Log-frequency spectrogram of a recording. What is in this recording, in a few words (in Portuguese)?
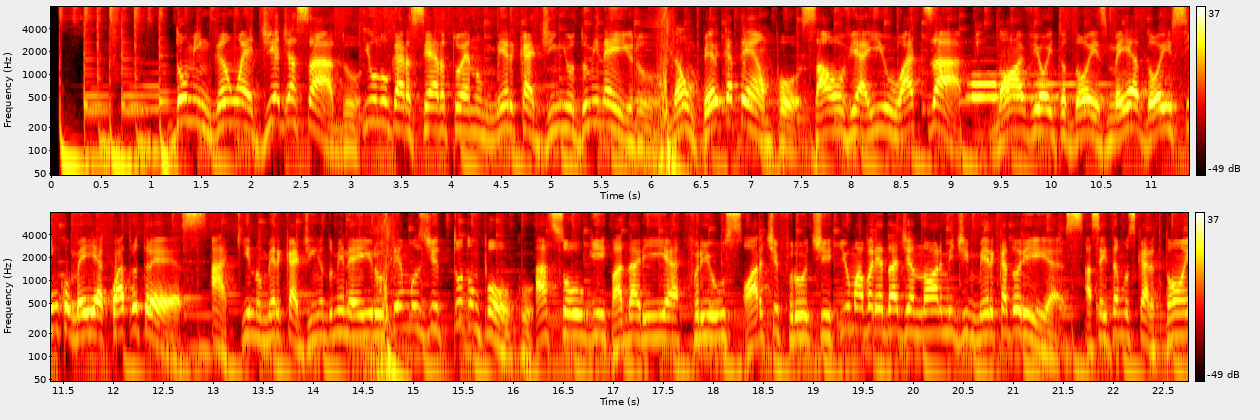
Locutor; Mercadinho Do Mineiro Americano SP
